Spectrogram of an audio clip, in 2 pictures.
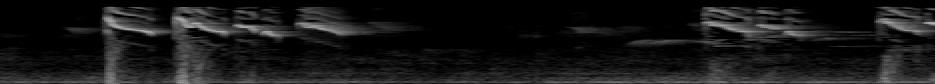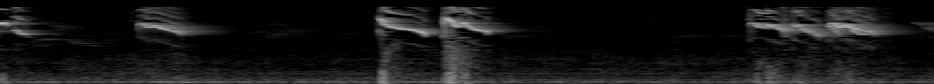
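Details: Mountain white-eye (buxtoni), a male song used as tutoring material for young birds: five short clusters of shrill, falling, twittering notes, each led by a crisp tick, separated by brief pauses over a quiet low hum.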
